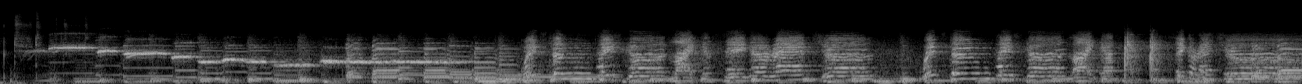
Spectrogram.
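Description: Strange electronic tones from early electronic music for short radio commercials: a whistle-like pitch slides steadily downward, then gives way to rapid, rhythmic bursts of buzzy synthetic notes that pulse on without any voices.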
